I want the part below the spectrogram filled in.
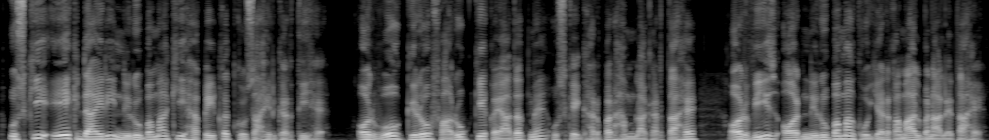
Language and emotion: Urdu, neutral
